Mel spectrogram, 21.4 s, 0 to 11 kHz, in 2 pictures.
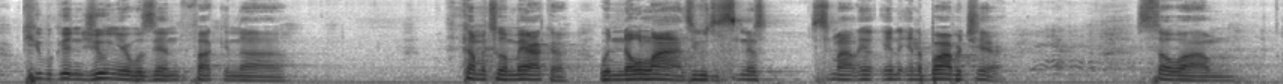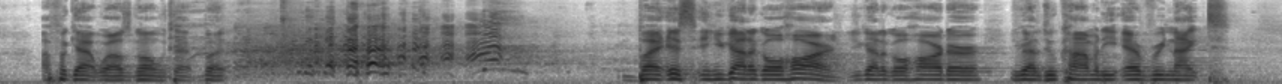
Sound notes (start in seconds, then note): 12.2 panel laughs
